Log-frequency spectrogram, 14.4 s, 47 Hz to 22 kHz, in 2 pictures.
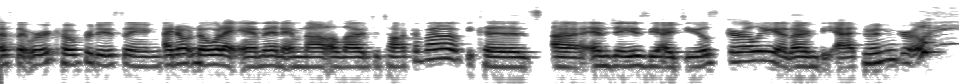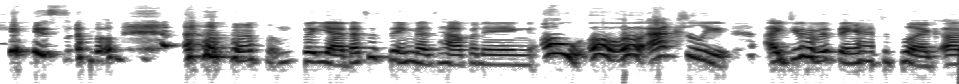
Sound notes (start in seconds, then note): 7.9 laughs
